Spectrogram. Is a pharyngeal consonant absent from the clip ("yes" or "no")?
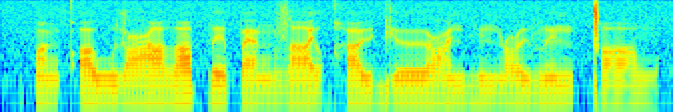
no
